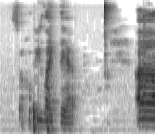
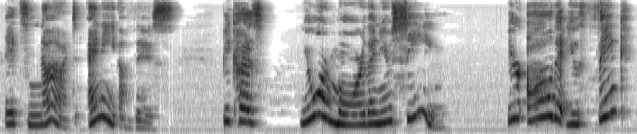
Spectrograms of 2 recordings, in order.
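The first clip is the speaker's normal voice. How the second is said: lively, sing-song picture book read-aloud, slower and higher; reading to children; 5 semitones higher, 7 dB louder, slower than usual. Acted. Librarian reading a picture book to children, expressive storytime voice. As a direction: read it like storytime for little kids, savoring each rhyme.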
